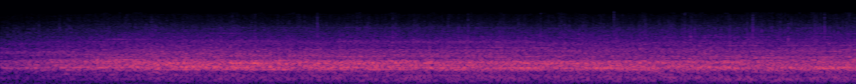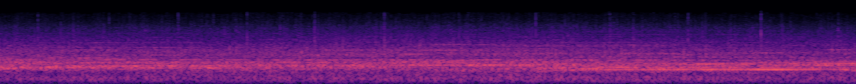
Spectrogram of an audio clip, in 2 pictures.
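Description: A large crowd applauding and cheering steadily, many voices shouting and whooping over the clapping.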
